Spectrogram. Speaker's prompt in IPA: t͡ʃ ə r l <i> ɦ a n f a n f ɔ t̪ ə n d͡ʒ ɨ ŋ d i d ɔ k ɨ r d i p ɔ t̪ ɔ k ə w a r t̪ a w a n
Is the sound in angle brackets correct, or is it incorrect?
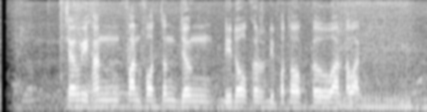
correct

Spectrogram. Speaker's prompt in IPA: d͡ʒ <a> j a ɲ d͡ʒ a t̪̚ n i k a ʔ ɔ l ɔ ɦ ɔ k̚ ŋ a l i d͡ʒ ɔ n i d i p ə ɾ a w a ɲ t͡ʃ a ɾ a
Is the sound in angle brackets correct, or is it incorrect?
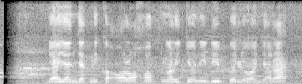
correct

